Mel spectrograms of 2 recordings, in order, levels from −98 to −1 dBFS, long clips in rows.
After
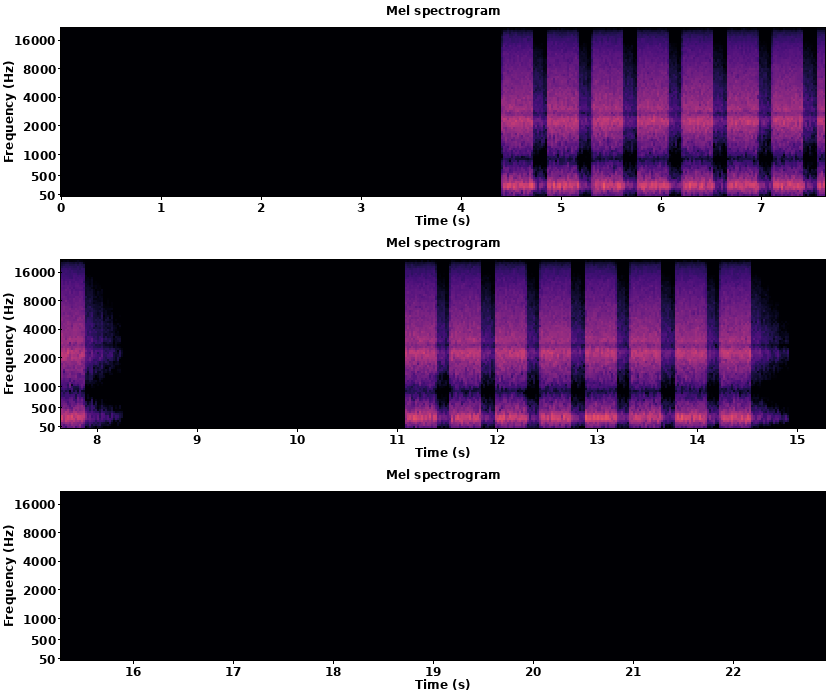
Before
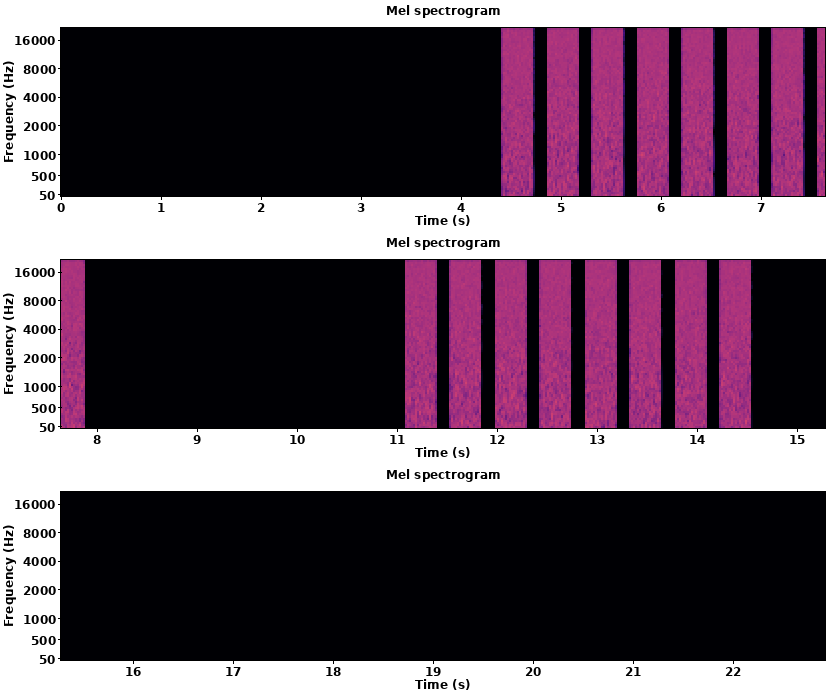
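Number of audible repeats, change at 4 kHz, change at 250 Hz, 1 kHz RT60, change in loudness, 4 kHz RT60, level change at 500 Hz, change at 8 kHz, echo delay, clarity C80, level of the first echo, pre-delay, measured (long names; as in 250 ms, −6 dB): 3, −6.5 dB, +6.5 dB, no reverb audible, −10.5 dB, no reverb audible, −8.0 dB, −15.5 dB, 94 ms, no reverb audible, −21.0 dB, no reverb audible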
